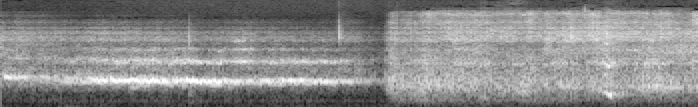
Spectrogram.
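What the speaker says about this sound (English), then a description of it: "The car screeched to a halt." Car tires screech to a halt in a long, loud squeal that holds a steady whine, then breaks into a harsher grinding skid before fading, with no voices.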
